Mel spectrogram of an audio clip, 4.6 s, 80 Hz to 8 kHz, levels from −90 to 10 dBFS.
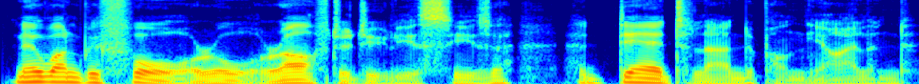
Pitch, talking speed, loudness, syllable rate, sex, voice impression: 90 Hz, 185 wpm, -19 LUFS, 5.6 syllables/s, male, masculine, middle-aged, thick, tensed, slightly dark, clear, intellectual, calm, mature, reassuring, wild, lively, slightly strict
